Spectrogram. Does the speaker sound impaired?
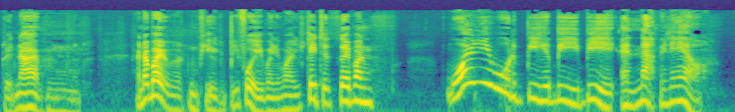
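Yes: hearing loss with cochlear implants; right implant 10-11 years ago, left 2-3 years later, 4-hour operation, dead hair cells, formerly hearing aids; asks others to speak slowly, struggles when people talk quickly.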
